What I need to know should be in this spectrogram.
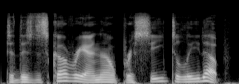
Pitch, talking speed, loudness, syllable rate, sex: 120 Hz, 225 wpm, -17 LUFS, 5.9 syllables/s, male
